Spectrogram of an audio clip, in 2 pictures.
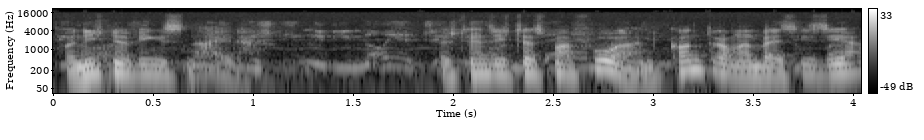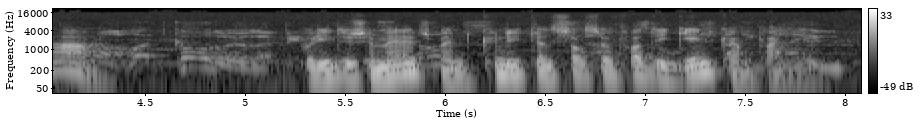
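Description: A man's voice: mid-range voice, very animated, brisk, music in the background. Clipped, calculating male media boss. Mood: cautious, probing. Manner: clipped, instructing. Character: calculating male media executive, businesslike and controlling. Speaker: actor. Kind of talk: 1980s German radio drama acting.

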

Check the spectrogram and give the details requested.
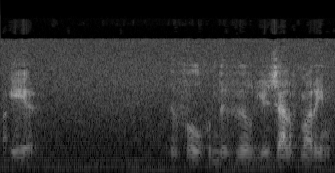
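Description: A man acting as a fatherly, pious village priest in a radio play, gently scolding in an unhurried way. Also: sits low, flat delivery. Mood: hopeful, coaxing. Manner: unhurried, pious, fond of quoting scripture. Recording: muffled, hissy old radio recording.

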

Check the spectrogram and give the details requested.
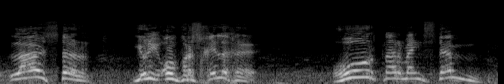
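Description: Casting: fire-and-brimstone street preacher, very high-pitched, swooping, declamatory radio-play delivery. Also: male voice, a little mellow, exaggerated voice. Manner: solemn, accusing, drawn-out oratory. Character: fanatical male street preacher warning sinners of doom. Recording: muffled, noisy old radio drama recording.

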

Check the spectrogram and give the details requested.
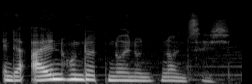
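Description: Slow-spoken, wistful woman actress in radio drama. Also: medium pitch, muffled recording, natural voice. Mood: wistful, reflective. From East German mountain village. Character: earnest, dreamy, unsettled East German working woman, Frau Baldauf. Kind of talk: German radio play acting, intimate monologue and dialogue.

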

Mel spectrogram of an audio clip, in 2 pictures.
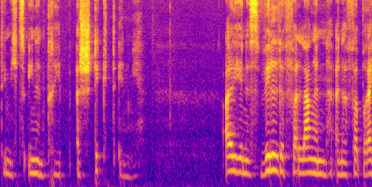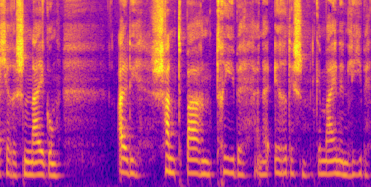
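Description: An actress playing a penitent, devout noblewoman in a classical radio play, earnest and solemn, with a breathy, husky voice. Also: fairly low pitch, darkish tone. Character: penitent, devout noblewoman pleading with former lover.

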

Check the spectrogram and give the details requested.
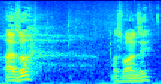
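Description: A man's voice: on the low side, unhurried, fairly bright tone. An actor in a 1950s German radio crime drama playing a brusque, world-weary newspaper man with an offhand, dry manner. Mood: offhand, grudging. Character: brusque, world-weary male newspaper reporter, casually impatient. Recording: noisy old 1950s radio recording.

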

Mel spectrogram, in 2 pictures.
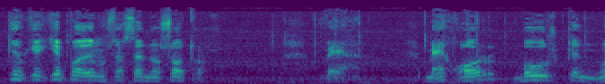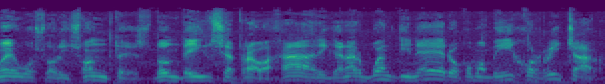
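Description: A man playing a weary, resigned older father in a radio drama, speaking in a halting, dismissive way. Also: mid-range voice, creaky, a bit bright, slight background noise. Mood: skeptical.

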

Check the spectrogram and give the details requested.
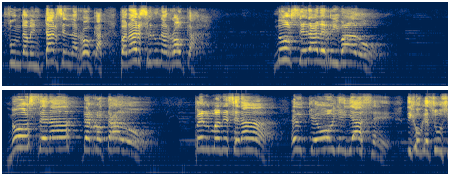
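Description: A man with a coastal Colombian accent preaching a sermon to a congregation, emphatic and slowing down to stress key phrases. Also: extremely high pitch, pushed and bright. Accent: Colombian Caribbean coastal. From Caribbean coast of Colombia. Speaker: pastor. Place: church hall. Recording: echoey church hall.

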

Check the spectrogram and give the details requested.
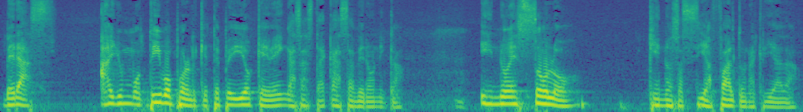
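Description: A woman's voice: rumbling low, normal speed, warm tone. Haughty, scheming soap villainess, played by a woman. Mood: menacing. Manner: melodramatic, imperious. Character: haughty, scheming, shrill lady of the hacienda. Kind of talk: parody radio soap opera acting.

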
